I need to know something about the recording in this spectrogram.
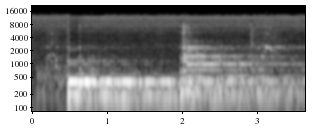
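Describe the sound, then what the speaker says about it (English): Low bass notes are plucked twice through a Markbass Riverbero reverb pedal, each ringing out into a long, dark, washy reverb tail that sustains and overlaps. "We can make the reverb longer."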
